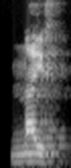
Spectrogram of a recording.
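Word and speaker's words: knife: के साथ में एन आता है तो के साइलेंट रहता है इसको क्या बोलोगे आप नाइफ नहीं बोलोगे क्या बोलोगे नाइफ नाइ माने चाकू होता है इसको प्लूरल बनाओ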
